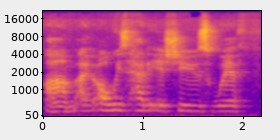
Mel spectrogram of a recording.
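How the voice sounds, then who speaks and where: A woman in her fifties, slightly hoarse, hosting a casual craft podcast from her home craft room, upbeat and full of ums. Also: medium pitch, fairly even intonation, unhurried, fairly bright tone. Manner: chatty and upbeat, many ums. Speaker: podcast host, crochet designer. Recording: echoey room.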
